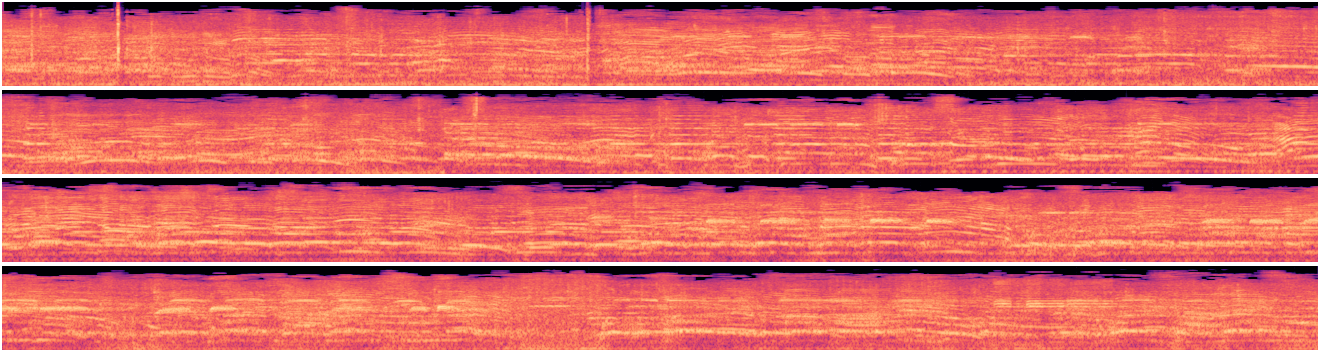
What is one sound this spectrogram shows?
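A large crowd of men and women chants and talks loudly outdoors.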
